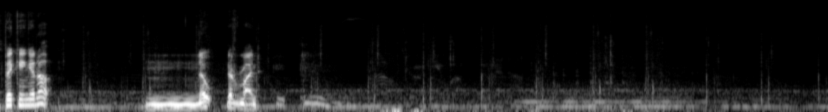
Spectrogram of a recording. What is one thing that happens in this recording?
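Footsteps tap on stone pavement.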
